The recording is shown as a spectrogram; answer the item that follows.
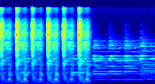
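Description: Rapid typewriter-style key clicks, about six a second, stopping about a second and a half in, after which music with held notes comes in.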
